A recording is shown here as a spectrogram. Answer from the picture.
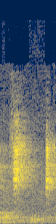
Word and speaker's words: passport: What's Japanese for passport? Where does come in Japanese? Where does it come in English? On the pass passport or American passport, but still on that first syllable.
